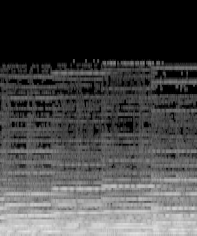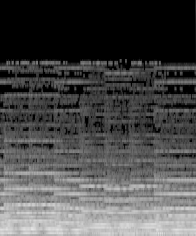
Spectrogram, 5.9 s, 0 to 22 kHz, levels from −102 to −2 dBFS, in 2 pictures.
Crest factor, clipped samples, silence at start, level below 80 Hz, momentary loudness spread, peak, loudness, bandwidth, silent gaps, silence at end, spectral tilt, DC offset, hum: 14 dB; under 0.1%; 0 s; -56 dBFS; 2 LU; -4 dBFS; -16 LUFS; 16.5 kHz; none; 0 s; -3.5 dB/octave; under 0.1%; none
